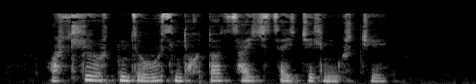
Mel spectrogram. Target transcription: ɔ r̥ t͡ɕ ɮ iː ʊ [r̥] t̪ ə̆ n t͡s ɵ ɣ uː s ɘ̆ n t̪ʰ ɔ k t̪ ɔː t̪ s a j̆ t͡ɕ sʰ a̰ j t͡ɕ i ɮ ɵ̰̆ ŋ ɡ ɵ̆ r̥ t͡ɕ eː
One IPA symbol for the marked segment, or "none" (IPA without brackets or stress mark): r̥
